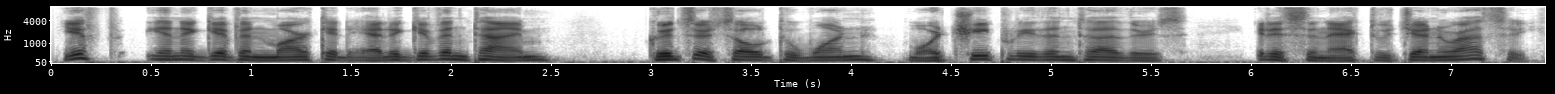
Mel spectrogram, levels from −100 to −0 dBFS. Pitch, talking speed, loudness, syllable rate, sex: 110 Hz, 200 wpm, -20 LUFS, 5.8 syllables/s, male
